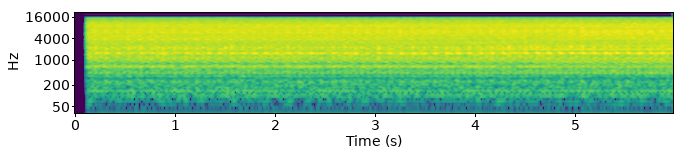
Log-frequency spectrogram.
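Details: QG18DE engine cold start at -15 °C idling with a fast, fairly regular ticking knock about three per second over a bright, hissy run; cold knock, cause unknown.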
